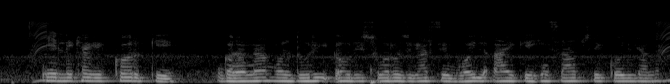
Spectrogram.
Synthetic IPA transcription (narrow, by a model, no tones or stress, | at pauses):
elekʰakekəɾke | ɡəlnaməd͡ʒd̪uɾiʔɔʊɾiswəɾod͡ʒɡaɾsebʱoɪlajkeɦɪsabsekoild͡ʒal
